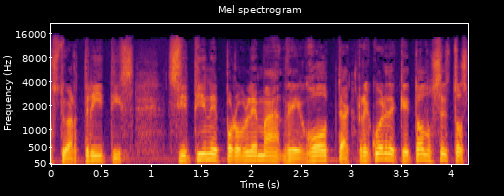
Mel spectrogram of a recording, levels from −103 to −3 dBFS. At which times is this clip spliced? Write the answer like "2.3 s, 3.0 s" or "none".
1.1 s, 3.0 s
